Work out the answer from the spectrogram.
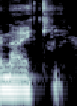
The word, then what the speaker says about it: Nike: Yeah, I would say Nike. The American pronunciation. I think that's the correct way because that's how the way the Greeks pronounce it.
